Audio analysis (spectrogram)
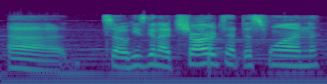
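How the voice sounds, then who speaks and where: Game master, male, high bright voice, loose and sweary storyteller, slightly dull recording with music behind. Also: slow. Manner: profane, informal, animated storytelling. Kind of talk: casual tabletop game narration and rulings. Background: background music.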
